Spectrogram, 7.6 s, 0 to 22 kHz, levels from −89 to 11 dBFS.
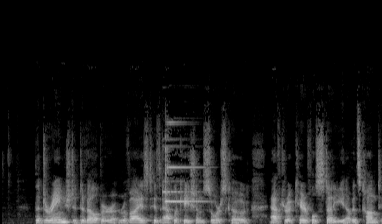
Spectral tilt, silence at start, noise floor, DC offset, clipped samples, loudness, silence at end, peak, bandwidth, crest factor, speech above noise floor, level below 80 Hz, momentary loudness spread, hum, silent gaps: -4.5 dB/octave; 0.7 s; -62 dBFS; under 0.1%; under 0.1%; -20 LUFS; 0 s; -2 dBFS; 11 kHz; 18 dB; 41 dB; -60 dBFS; 7 LU; none; none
